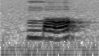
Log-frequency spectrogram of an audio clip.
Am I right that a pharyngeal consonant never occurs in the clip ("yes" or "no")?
yes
